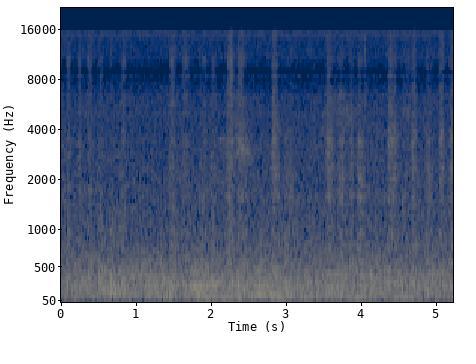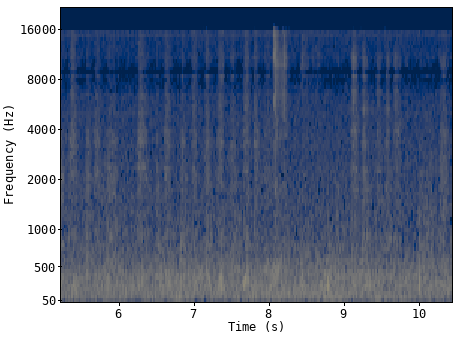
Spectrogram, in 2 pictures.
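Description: Faint scratching of an orange colour pencil shading on paper in short back-and-forth strokes, with one sharp tick about eight seconds in.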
